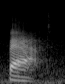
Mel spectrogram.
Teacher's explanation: with bat, our jaw goes down quite a bit, right? Because the tongue is low and we need to open our jaw to let the tongue down.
